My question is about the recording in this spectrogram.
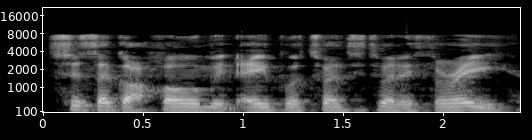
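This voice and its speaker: A man's voice: medium pitch, a little fast, husky, highs cut off. British man reading out testimony. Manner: reads transcript flatly, then rants loudly with laughter. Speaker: commentator. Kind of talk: reading out and reacting to trial testimony.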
